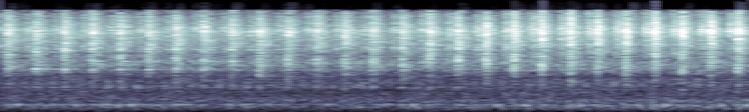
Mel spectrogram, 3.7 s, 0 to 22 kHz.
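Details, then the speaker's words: Ford 5.4 Triton at idle: sharp, even tick about 214 per minute, like an exhaust leak at one cylinder. Exhaust was found leaking near the manifold and the manifold gasket was replaced, but the tick sounds exactly as before. "this noise started suddenly we got for all the world it was an exhaust leak at one cylinder"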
